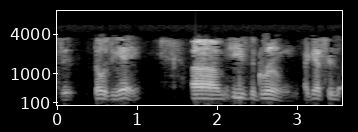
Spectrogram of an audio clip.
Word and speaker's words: Dozie: Dooney is the girl, and Dozier, I learned how to pronounce it, Dozier.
